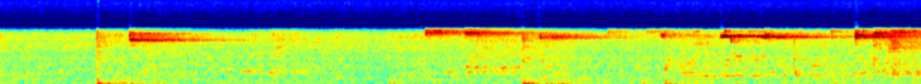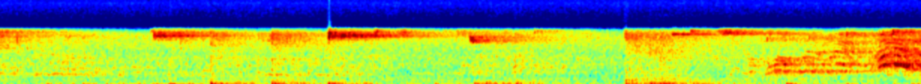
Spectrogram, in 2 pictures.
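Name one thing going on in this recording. A basketball thuds repeatedly as it is dribbled on the court.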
